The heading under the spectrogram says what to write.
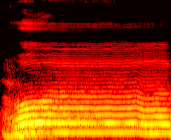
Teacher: Sempurnakan domahnya monyong dulu ya. Hum monyong dulu. Jangan langsung direnggangkan. Bukan tapi monyong dulu.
